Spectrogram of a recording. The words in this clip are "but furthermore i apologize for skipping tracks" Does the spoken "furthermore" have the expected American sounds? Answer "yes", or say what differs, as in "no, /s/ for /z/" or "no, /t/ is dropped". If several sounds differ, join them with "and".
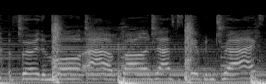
yes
